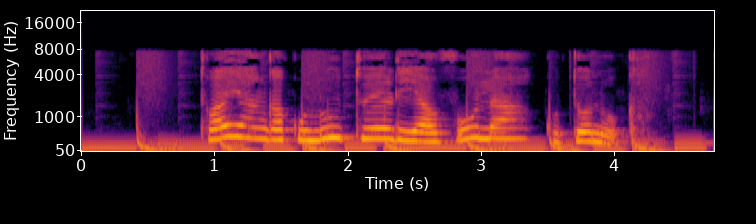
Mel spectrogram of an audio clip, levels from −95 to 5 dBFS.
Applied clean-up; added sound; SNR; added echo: none; Bass guitar; 11 dB; none.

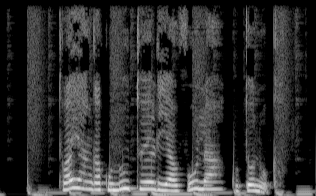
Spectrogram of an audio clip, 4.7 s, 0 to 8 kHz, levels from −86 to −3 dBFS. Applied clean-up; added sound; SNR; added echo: classical method Wiener filter.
